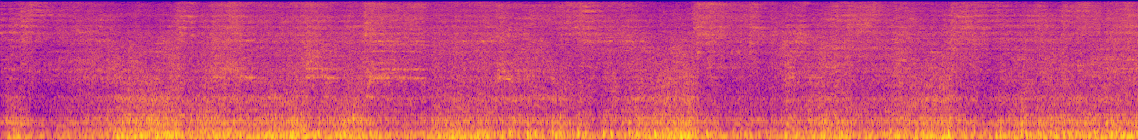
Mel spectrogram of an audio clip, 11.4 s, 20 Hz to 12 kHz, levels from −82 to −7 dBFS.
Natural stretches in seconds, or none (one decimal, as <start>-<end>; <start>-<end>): none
